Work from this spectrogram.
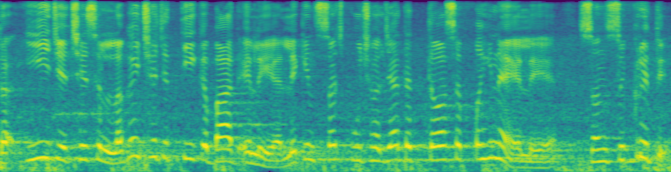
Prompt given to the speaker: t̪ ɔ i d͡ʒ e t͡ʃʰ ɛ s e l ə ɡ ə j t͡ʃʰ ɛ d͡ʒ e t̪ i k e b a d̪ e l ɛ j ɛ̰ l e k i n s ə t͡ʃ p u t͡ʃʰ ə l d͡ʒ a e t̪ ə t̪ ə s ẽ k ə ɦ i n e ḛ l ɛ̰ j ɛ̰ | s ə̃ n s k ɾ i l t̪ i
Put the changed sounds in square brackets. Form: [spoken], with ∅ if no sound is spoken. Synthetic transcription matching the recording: t̪ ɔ i d͡ʒ e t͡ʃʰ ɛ s e l ə ɡ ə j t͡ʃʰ ɛ d͡ʒ e t̪ i k e b a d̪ e l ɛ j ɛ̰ l e k i n s ə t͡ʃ p u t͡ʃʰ ə l d͡ʒ a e t̪ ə t̪ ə s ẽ [p] ə ɦ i n e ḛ l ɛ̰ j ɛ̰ | s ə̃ n s k ɾ i [∅] t̪ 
